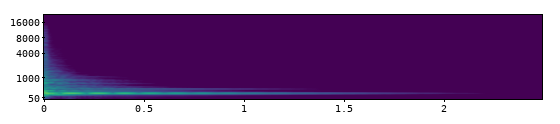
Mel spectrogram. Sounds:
drum, snare drum, music, musical instrument, percussion

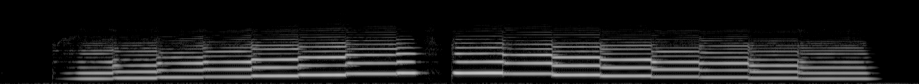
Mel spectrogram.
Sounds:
musical instrument, music, woodwind instrument

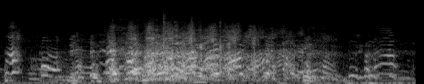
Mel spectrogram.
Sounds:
human voice, laughter

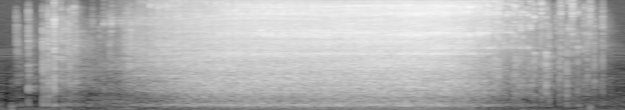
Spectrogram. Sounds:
rattle

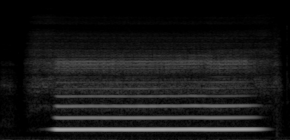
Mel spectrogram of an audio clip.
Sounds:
woodwind instrument, musical instrument, music

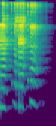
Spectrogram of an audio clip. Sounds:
squeak

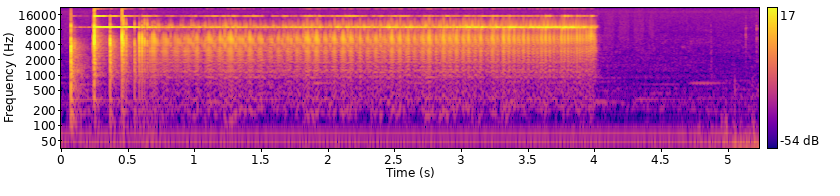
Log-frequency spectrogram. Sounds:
home sounds, coin (dropping)

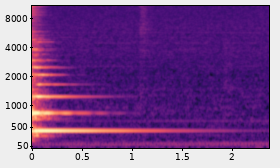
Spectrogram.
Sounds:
music, plucked string instrument, musical instrument

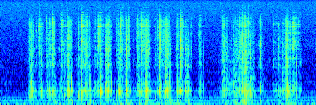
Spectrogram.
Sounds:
home sounds, silverware

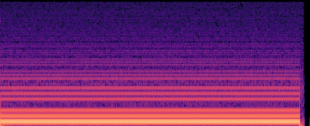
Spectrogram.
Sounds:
organ, keyboard (musical), musical instrument, music

